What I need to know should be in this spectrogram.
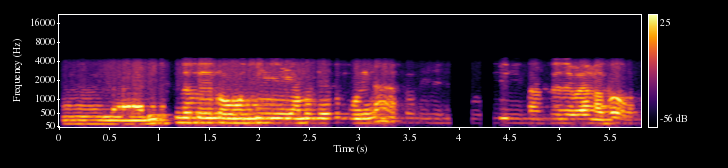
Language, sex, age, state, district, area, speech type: Odia, male, 30-45, Odisha, Puri, urban, conversation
